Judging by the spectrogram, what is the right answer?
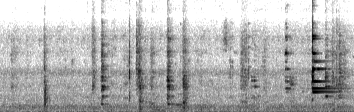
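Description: Light metal clicks and clinks of Honda Shine clutch plates shifting against the centre hub and pressure plate as they are handled, a handful of taps and then one louder ringing clink near the end.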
